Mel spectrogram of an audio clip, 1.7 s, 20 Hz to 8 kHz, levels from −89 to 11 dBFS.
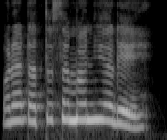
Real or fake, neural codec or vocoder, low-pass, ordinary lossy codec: fake; codec, 16 kHz, 8 kbps, FunCodec, trained on LibriTTS, 25 frames a second; none; none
